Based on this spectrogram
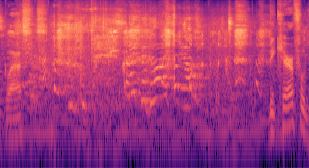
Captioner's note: laughing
